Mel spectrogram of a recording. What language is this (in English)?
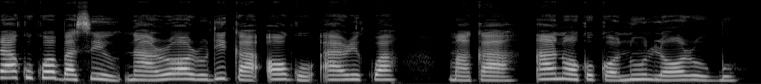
Igbo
